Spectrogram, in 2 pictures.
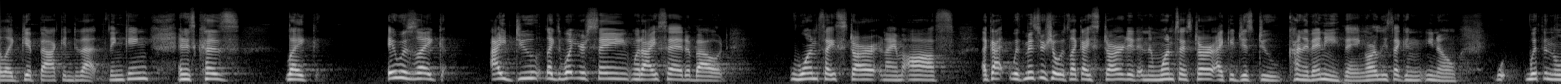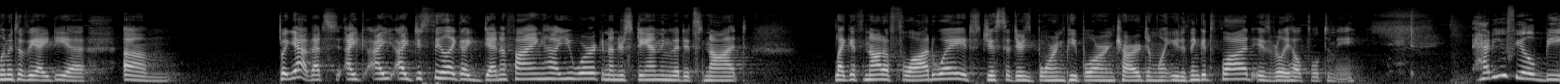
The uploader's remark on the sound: joins LIVE at the 2022 On Air Fest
